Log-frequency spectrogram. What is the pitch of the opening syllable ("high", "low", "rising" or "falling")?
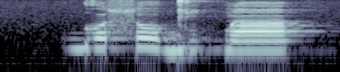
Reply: high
